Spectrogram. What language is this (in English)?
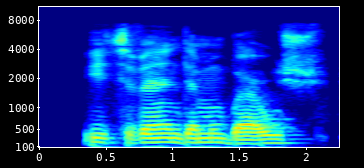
Kabyle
